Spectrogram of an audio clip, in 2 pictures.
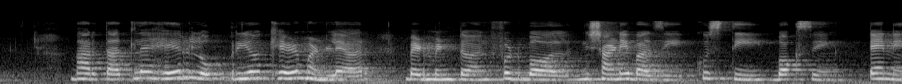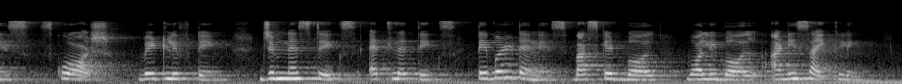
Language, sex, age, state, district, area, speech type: Goan Konkani, female, 18-30, Goa, Tiswadi, rural, read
